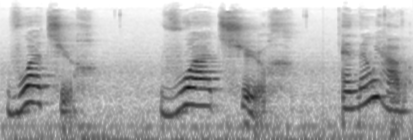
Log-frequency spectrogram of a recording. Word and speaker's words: voiture: And then we have O, I together. In French, sounds wa. For example, voiture.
